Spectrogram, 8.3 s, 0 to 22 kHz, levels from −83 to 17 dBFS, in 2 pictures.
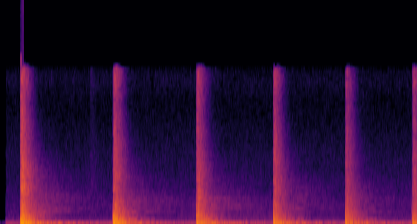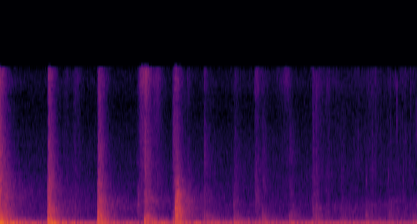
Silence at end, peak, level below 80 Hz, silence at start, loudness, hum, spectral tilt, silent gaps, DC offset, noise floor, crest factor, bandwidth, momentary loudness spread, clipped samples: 0 s; 0 dBFS; -56 dBFS; 0.05 s; -21 LUFS; none; -5 dB/octave; none; under 0.1%; -40 dBFS; 22 dB; 15.5 kHz; 23 LU; under 0.1%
